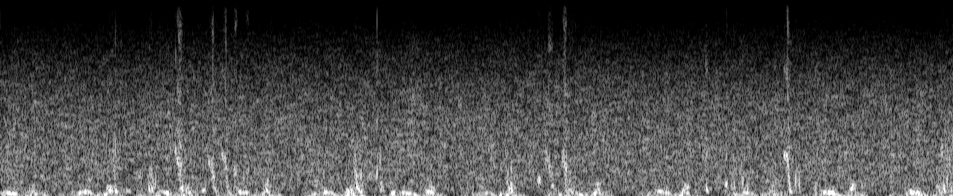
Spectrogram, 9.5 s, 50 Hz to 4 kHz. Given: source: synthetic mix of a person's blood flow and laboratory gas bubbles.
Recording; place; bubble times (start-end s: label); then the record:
Doppler ultrasound of blood flow; precordium
1.06-1.32 s: bubbles
1.46-1.59 s: bubbles
1.72-1.88 s: bubbles
2.00-2.50 s: bubbles
3.49-3.86 s: bubbles
5.00-5.17 s: bubbles
5.35-5.78 s: bubbles
7.00-7.53 s: bubbles
7.68-7.71 s: bubbles
7.80-8.04 s: bubbles
8.13-8.19 s: bubbles
9.37-9.54 s: bubbles
From the record:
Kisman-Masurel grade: 233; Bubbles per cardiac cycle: several, 3 to 8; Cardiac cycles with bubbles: 50 to 99%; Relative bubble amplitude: loud (0.450 to 0.775); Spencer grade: 3 (all of the cardiac periods contain showers or single bubble signals, but not dominating or overriding the cardiac motion signals); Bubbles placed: anywhere in the cardiac cycle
